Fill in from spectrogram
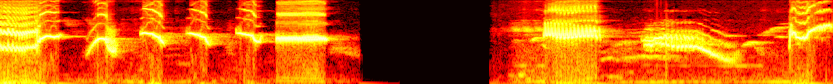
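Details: Energetic Asian pied starling song in the mompa style: five clipped rising whistles in quick succession, a short pause, then a harsh burst, a wavering downward whistle and a final upslurred squeal.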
